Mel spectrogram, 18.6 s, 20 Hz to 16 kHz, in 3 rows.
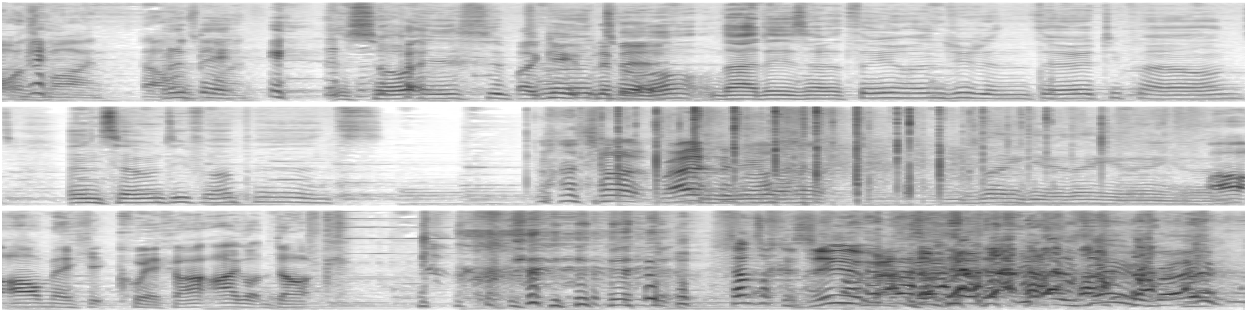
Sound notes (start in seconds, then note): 11.7 men clapping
